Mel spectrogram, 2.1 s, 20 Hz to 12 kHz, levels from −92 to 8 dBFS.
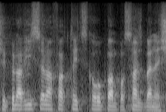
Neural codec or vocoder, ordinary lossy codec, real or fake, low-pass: codec, 16 kHz in and 24 kHz out, 0.8 kbps, FocalCodec, streaming, 65536 codes; AAC, 48 kbps; fake; 10.8 kHz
